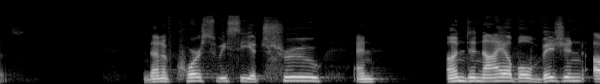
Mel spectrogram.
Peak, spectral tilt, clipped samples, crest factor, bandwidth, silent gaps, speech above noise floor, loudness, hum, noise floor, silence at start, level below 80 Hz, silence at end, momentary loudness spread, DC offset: -4 dBFS; -7 dB/octave; under 0.1%; 16 dB; 10 kHz; none; 61 dB; -19 LUFS; none; -79 dBFS; 1.45 s; -76 dBFS; 0 s; 9 LU; under 0.1%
